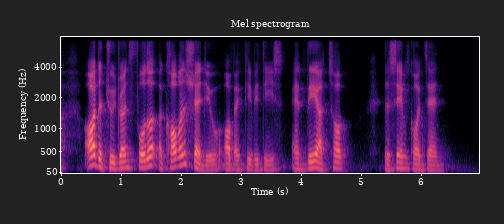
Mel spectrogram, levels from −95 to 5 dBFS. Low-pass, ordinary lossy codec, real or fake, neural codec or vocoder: 7.2 kHz; none; fake; codec, 16 kHz, about 1 kbps, DyCAST, with the encoder's durations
